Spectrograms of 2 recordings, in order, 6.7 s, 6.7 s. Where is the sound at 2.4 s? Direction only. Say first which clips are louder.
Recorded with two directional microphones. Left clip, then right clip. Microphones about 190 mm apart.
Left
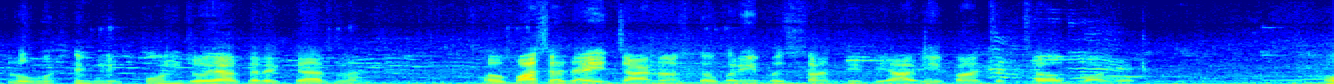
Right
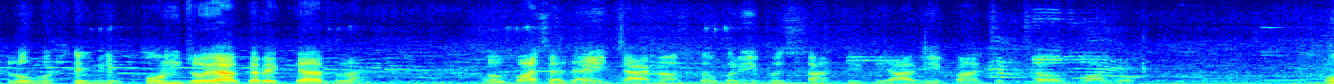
Left 5 dB; 35° left (ahead or behind).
